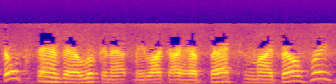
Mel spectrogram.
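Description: Jumpy high-pitched sidekick, blustery, stammers, husky, old tinny radio sound. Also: male voice, very animated, normal speed. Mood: insistent. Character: excitable bumbling adult male sidekick. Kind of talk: 1930s radio serial acting. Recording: tinny scratchy 1930s radio transcription.

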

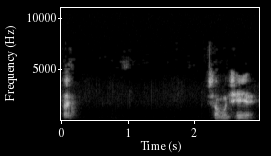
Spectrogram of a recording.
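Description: Deranged lovesick hospital patient, raspy n rambling, old muffled 40s radio sound. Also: male voice, lowish voice, animated, full character voice. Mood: dazed, weary. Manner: rambling, repetitive, halting. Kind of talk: 1940s radio drama acting. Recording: dull lo-fi 1940s radio recording.

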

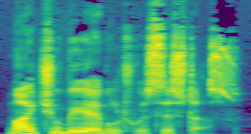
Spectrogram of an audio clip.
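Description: A man's voice: on the low side, big pitch swings, normal speed, darkish tone, no echo. Valet, male reader: unflappable, deferential, formally precise audiobook character, dry sound. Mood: polite, projecting.

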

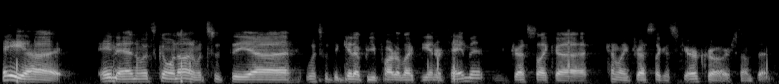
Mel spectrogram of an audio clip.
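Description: A man improvising a hesitant, awkward everyman in a comedy sketch, halting and stammering, with slightly dull audio. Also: medium pitch, creaky. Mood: puzzled. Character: hesitant, awkward everyman, aspiring young supervillain intern.

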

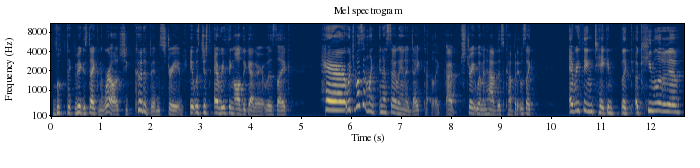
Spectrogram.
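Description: A young woman with a deep voice in casual chat, rambling with many fillers and frequent laughs. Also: sing-song, brisk.

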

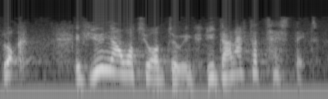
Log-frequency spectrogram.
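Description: An actor playing a stubborn, defensive adult son in a 1960s radio sitcom. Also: male voice, high-pitched, wildly swooping pitch, normal speed. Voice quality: defensive, exasperated. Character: touchy adult son, proud of his handiwork and stubborn. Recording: dull old radio recording with long reverb and faint hiss.

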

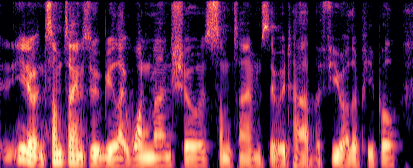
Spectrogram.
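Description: Male podcast host, low register with plenty of fry, informal and jokey, rambling conversational delivery. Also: fairly even intonation, fast talker, darkish tone. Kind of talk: casual chat.

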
